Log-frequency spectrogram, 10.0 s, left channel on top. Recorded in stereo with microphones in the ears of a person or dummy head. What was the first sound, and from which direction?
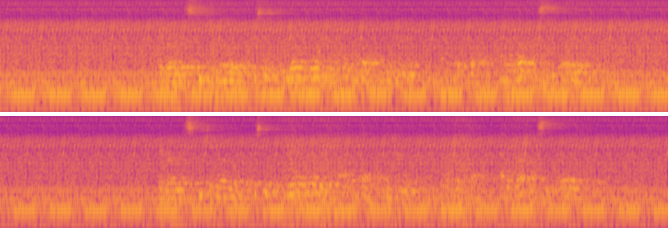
A man speaking, 30° right (ahead or behind).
